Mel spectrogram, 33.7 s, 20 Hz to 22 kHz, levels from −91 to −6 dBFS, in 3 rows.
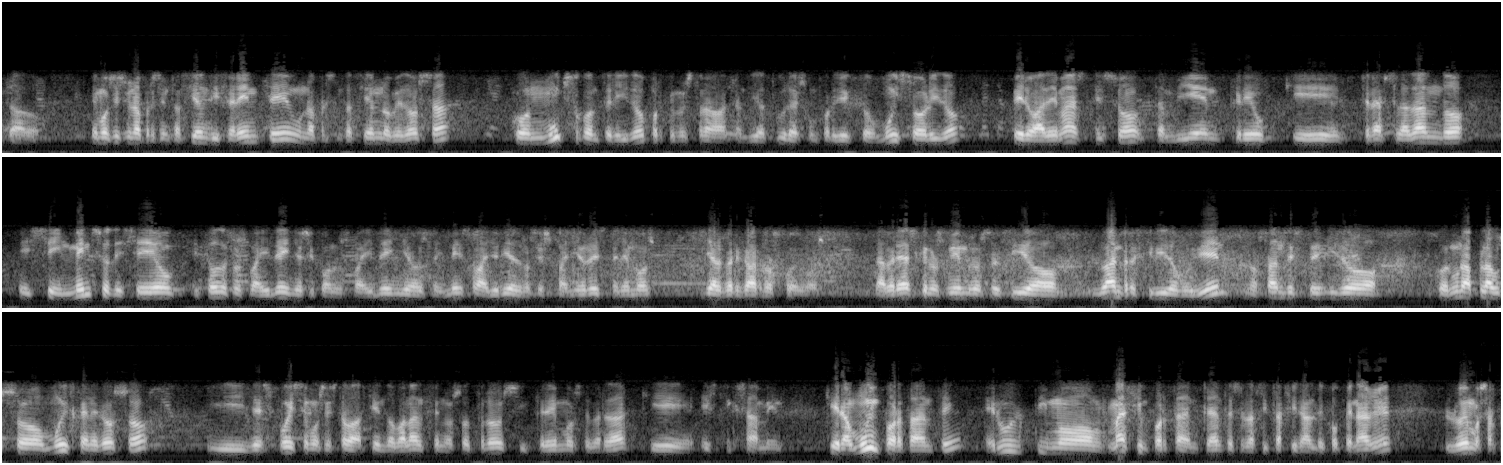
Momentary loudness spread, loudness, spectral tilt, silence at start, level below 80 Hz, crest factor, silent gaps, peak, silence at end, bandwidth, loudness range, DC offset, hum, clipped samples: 11 LU; -25 LUFS; -4 dB/octave; 0 s; -78 dBFS; 18 dB; none; -8 dBFS; 0.05 s; 5.4 kHz; 5 LU; under 0.1%; none; under 0.1%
